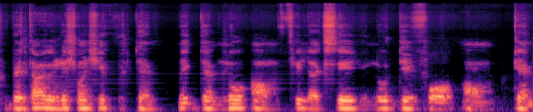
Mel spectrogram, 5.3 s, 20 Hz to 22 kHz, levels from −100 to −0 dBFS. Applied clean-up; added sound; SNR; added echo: neural mask model DeepFilterNet 3.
